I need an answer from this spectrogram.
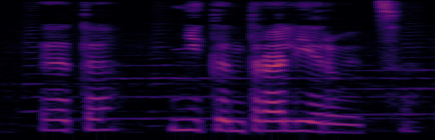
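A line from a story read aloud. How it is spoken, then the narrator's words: Calm reply. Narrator (Russian): спокойно отозвался Тайфун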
